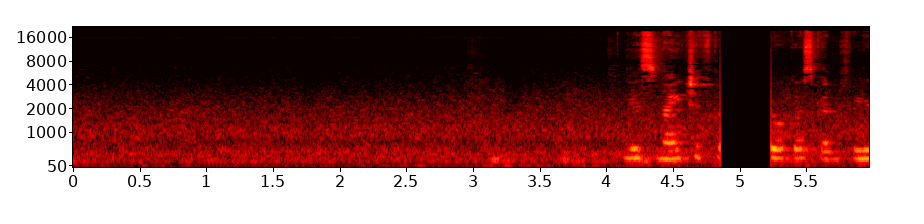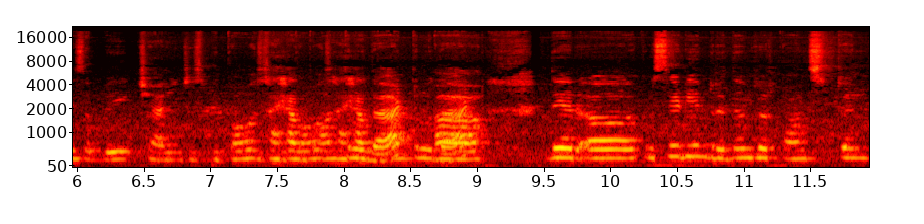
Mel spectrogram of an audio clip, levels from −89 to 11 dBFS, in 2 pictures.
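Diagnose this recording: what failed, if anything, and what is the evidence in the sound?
The speech goes silent at 4.85 s, just after "night shift", for 0.38 s, then resumes with "workers can face a". This is a playback stall at the playback stage. The likely cause is the player's buffer running dry or its thread being blocked until output recovered.

From 7.35 s to 9.05 s, after "face a big challenges", a second full-band copy of the speech runs about half a second behind at roughly equal level. It has no room decay and starts and stops abruptly. This doubled audio track likely comes from the signal being captured again through a slower path and mixed in.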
